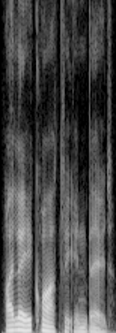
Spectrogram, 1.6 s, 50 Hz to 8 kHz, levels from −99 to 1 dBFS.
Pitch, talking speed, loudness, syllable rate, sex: 105 Hz, 195 wpm, -15 LUFS, 4.3 syllables/s, male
